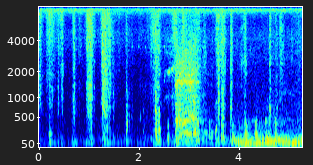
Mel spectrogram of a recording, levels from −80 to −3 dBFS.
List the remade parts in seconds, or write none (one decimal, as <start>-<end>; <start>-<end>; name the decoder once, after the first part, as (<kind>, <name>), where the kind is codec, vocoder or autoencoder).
none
